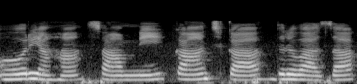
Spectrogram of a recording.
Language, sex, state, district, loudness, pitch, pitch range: Hindi, female, Punjab, Pathankot, -14 LUFS, 225 Hz, 210-240 Hz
